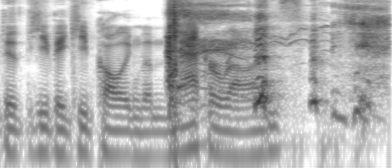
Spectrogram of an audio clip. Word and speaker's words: macaron: Let's just move forward, assuming the type of cookie that this is called a macaroon. Macaron.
